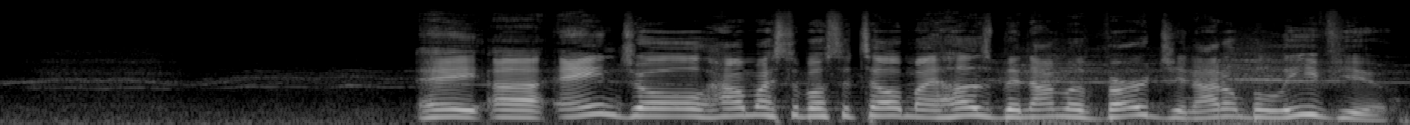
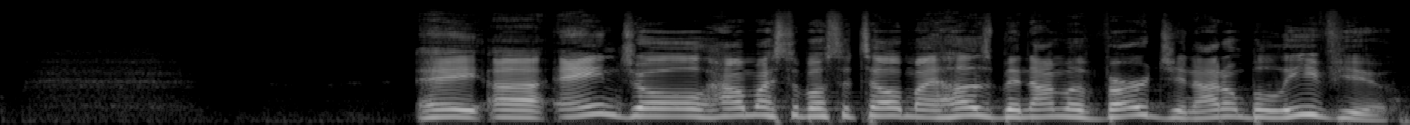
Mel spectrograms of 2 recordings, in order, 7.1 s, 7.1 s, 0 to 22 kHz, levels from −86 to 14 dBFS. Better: second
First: wind noise on the microphone; occasional gusts; 20 dB below the speech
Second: none

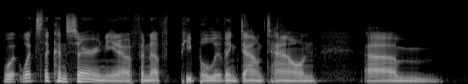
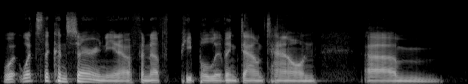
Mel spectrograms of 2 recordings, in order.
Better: first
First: none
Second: garbled, watery; slightly

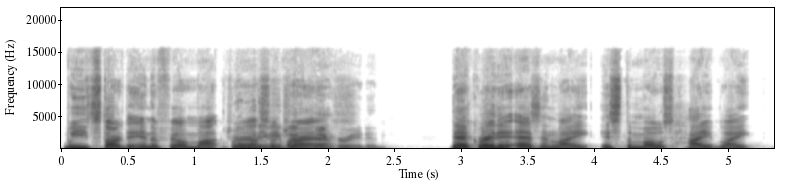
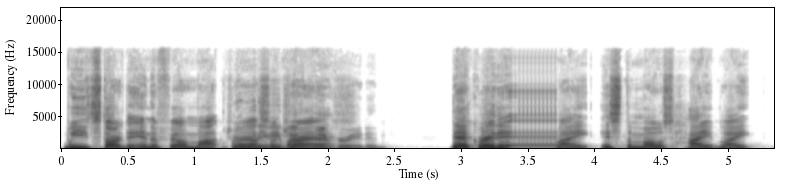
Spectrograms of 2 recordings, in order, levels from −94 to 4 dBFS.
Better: first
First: none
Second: audio freezing; at 3.5 s

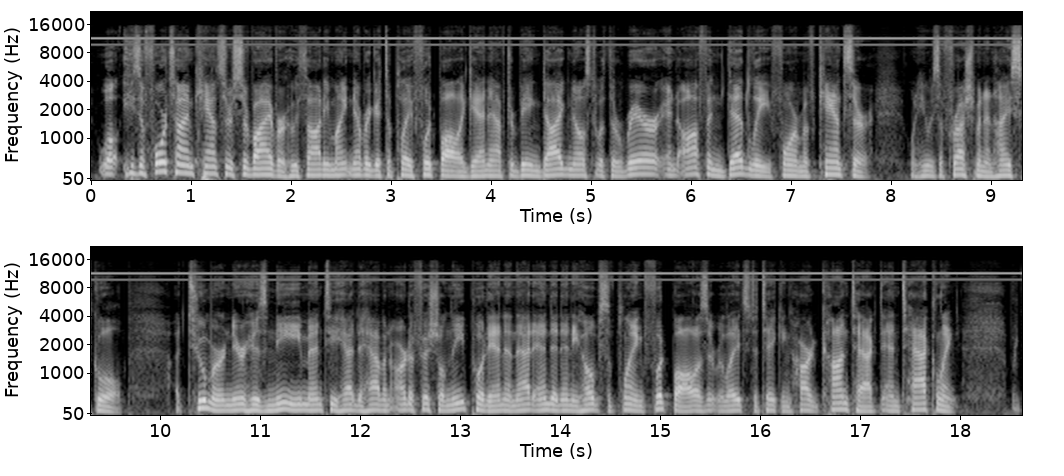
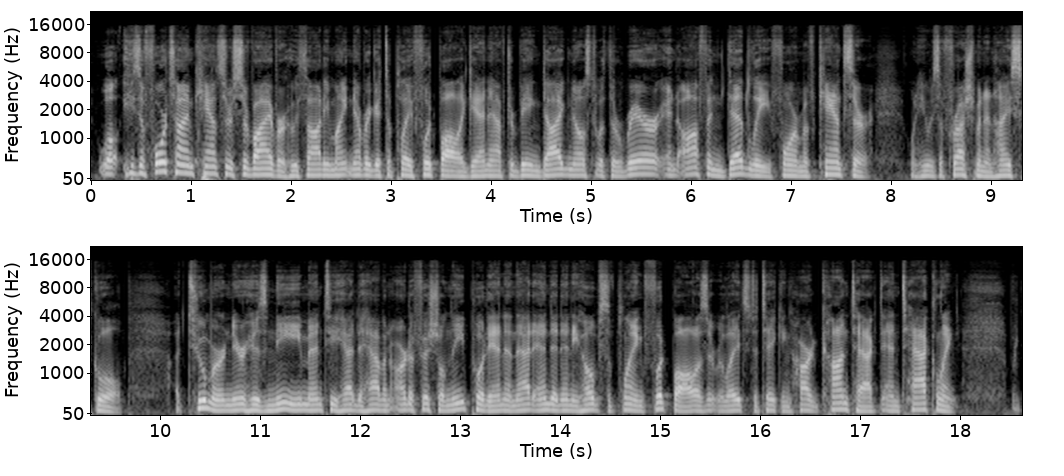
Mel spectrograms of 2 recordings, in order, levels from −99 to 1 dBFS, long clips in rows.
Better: second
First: high-pitched whine; loud; throughout; 11.5 kHz, 9 dB below the speech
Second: none

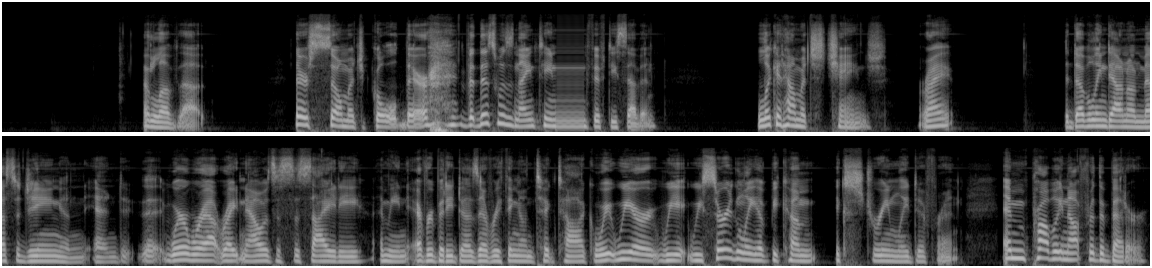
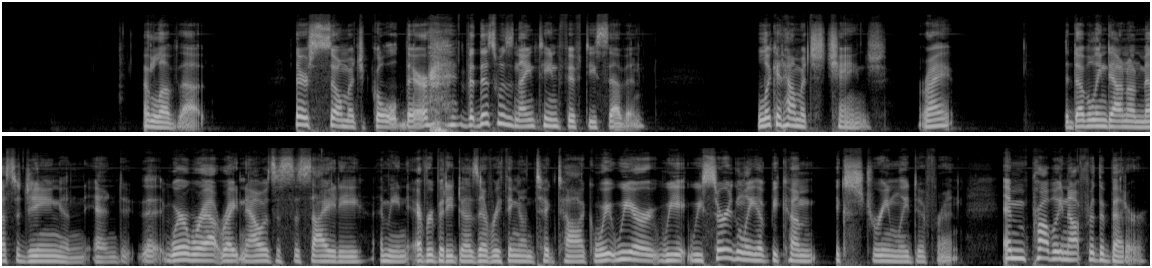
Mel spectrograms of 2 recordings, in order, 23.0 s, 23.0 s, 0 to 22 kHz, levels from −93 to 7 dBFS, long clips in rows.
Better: second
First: audio freezing; at 5.5 s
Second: none

